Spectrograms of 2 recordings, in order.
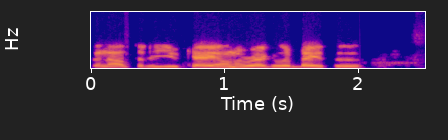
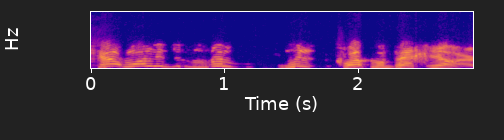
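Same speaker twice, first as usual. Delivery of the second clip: put-on drunk voice, higher pitched; 12 semitones higher than usual. Playing a caller talking about aliens, in a drunk-sounding LB impression. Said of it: "sound like a drunk version".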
